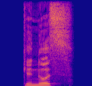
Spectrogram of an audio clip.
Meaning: 1. enjoyment, pleasure 2. consumption (of food, drink)
- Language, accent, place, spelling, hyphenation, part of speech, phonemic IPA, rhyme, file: German, Germany, Berlin, Genuss, Ge‧nuss, noun, /ɡəˈnʊs/, -ʊs, De-Genuss.ogg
